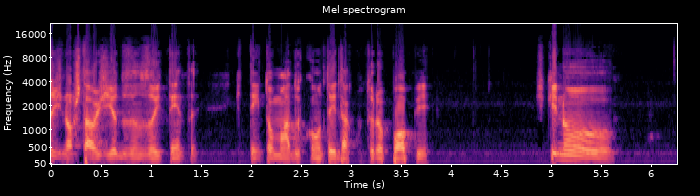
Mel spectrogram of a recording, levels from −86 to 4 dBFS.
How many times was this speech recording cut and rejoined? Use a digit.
0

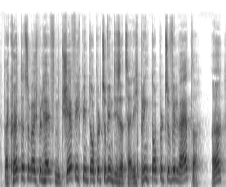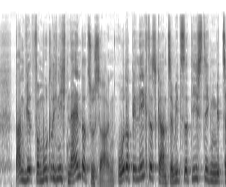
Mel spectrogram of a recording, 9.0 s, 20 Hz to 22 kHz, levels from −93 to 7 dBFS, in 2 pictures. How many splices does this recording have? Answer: 2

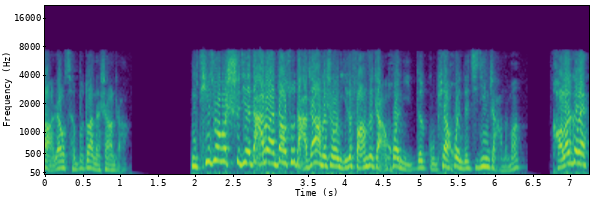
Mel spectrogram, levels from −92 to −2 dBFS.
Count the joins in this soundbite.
0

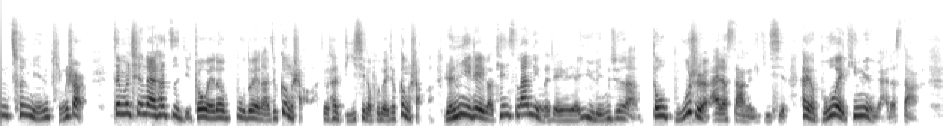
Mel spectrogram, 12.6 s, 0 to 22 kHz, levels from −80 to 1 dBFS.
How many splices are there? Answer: 1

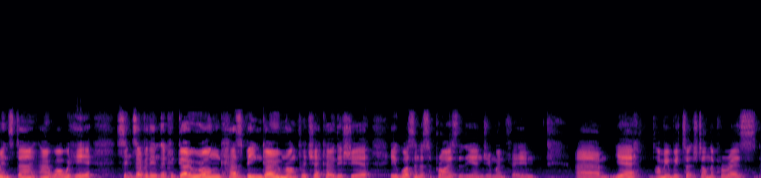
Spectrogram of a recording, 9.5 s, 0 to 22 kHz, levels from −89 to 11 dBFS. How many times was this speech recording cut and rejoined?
0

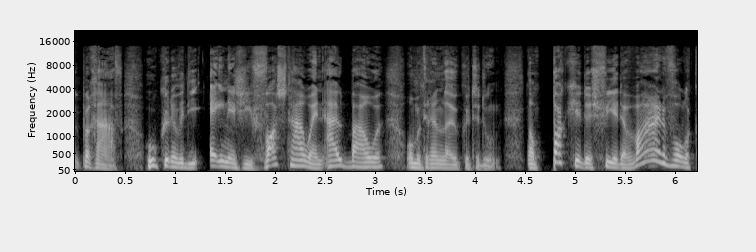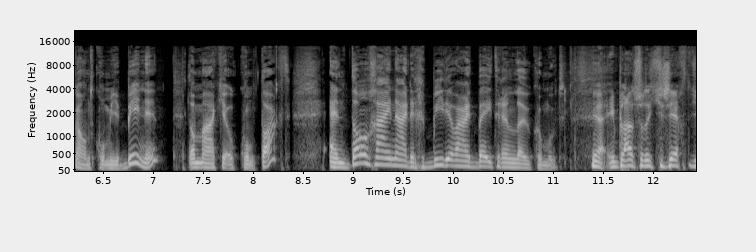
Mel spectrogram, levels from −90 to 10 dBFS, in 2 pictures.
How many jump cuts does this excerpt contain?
1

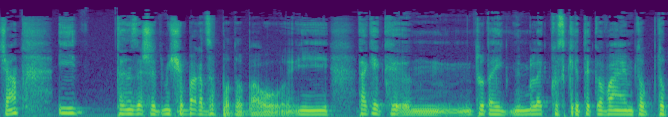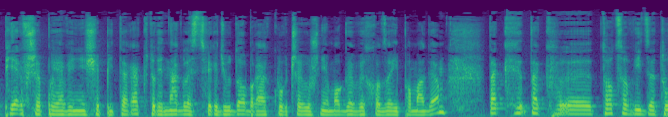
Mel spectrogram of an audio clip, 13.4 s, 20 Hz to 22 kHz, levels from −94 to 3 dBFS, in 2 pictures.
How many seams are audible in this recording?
0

